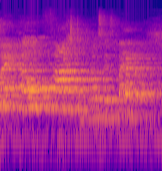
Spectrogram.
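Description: A woman's voice talking, with some syllables drawn out long; only speech.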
